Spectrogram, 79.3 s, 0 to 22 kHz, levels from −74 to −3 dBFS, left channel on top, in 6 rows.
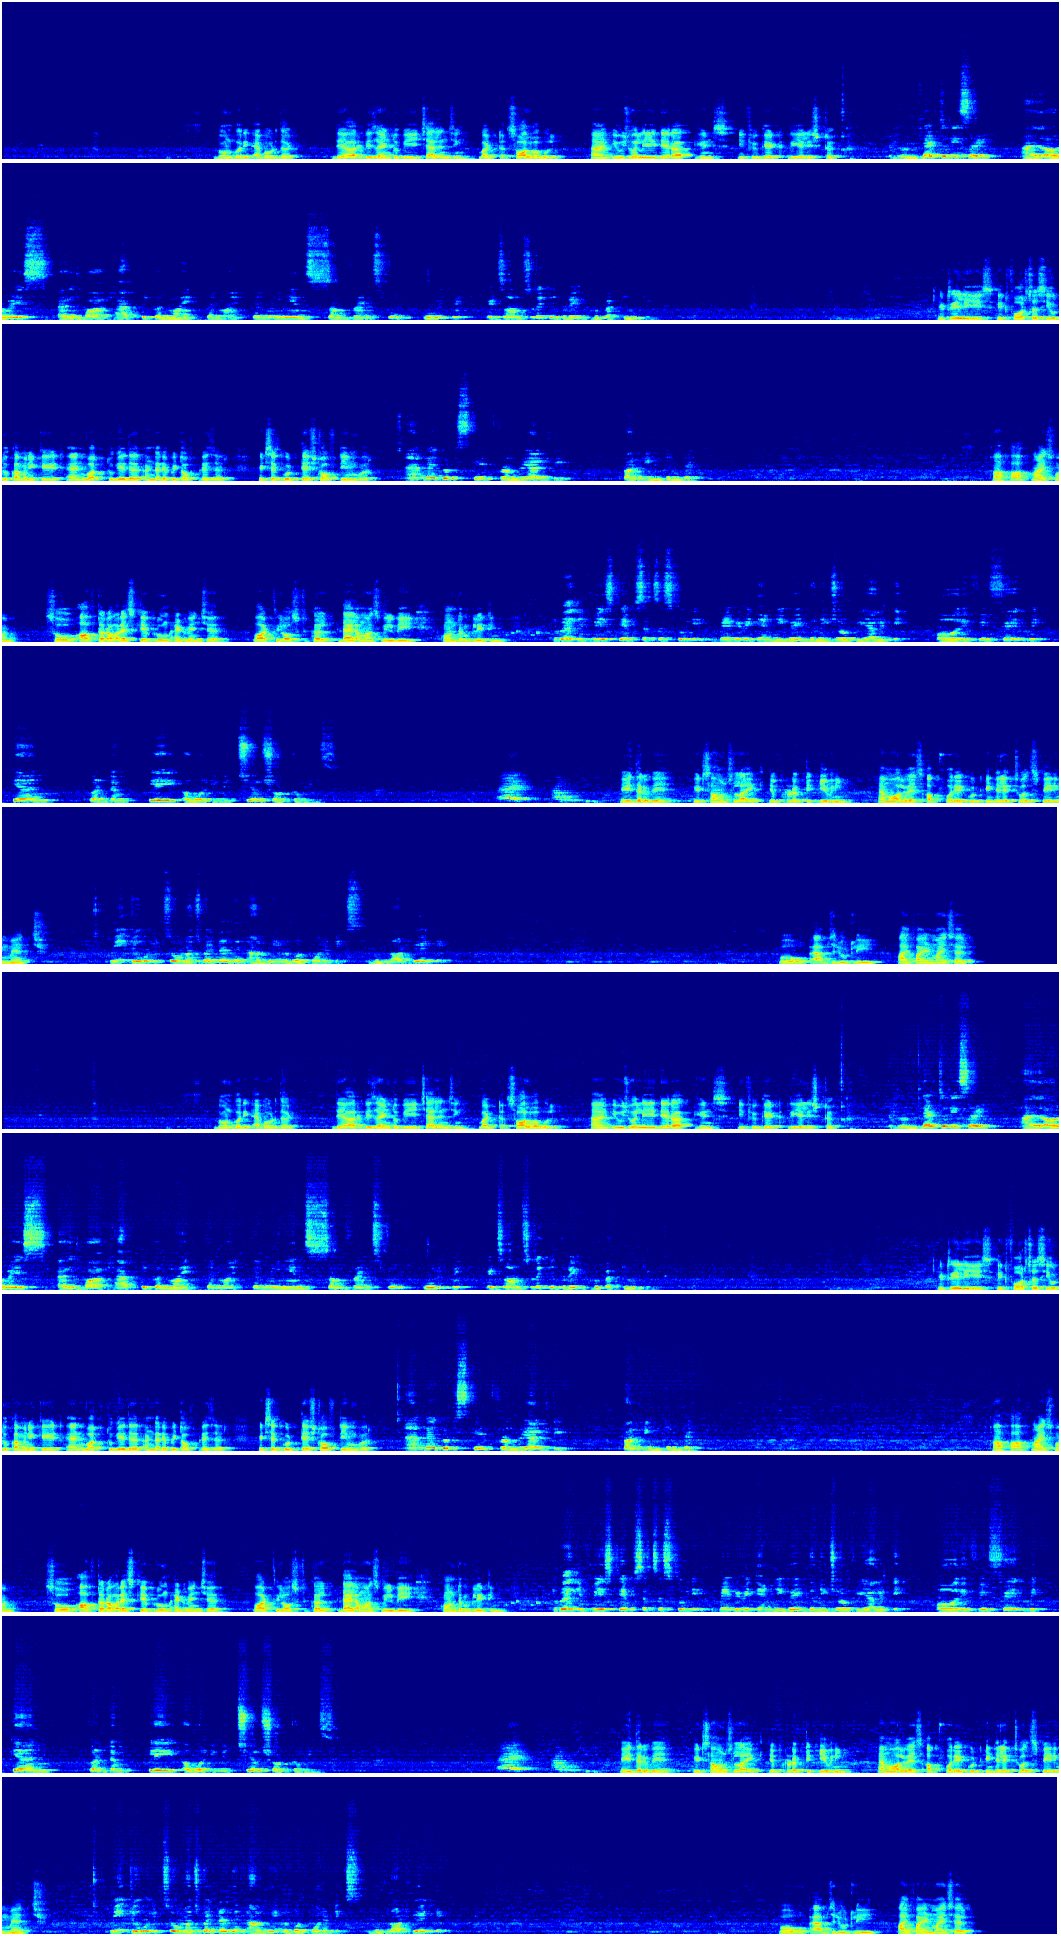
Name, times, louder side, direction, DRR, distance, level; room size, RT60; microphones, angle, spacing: voice 1, 2.6-3.6 4.1-7.0 7.4-10.6 24.9-29.2 29.6-31.0 38.8-39.8 40.2-42.4 42.8-45.9 59.0-60.3 60.6-63.5 63.8-66.6 75.8-77.0 77.3-78.1, equal, 15° right, 5 dB, 2.2 m, -28 dB
voice 2, 11.1-12.3 12.7-13.6 13.9-18.2 18.5-18.9 19.3-21.2 31.5-32.1 32.3-33.4 34.2-35.0 46.5-50.7 51.3-52.6 53.0-53.4 53.9-54.4 54.7-56.8 67.4-70.1 70.6-71.6, right 1 dB, 85° right, 7 dB, 4.1 m, -29 dB
17.0 x 10.5 x 5.1 m, 0.36 s
head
